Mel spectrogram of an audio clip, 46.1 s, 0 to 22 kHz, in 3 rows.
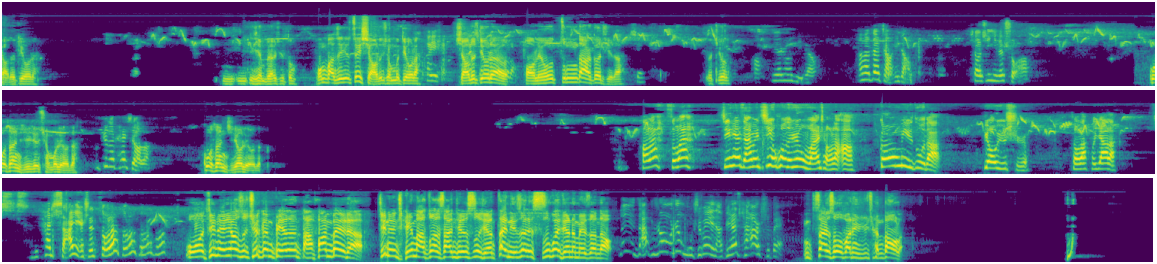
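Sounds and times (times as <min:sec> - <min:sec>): faint high bird chirps: 0:01.3 - 0:18.7, 0:22.0 - 0:35.0
bloop pop sound effect: 0:44.9 - 0:45.3.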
